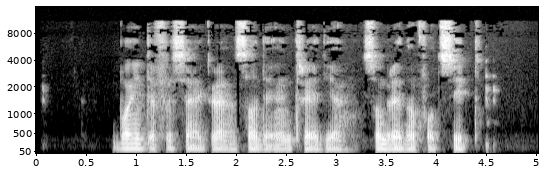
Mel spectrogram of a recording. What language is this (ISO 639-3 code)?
swe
